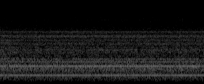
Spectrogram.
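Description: Steady electrical hum with a couple of constant tones over a faint even hiss: room tone.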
